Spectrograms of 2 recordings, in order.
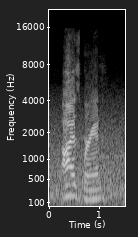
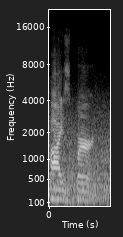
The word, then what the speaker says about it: Eburn: We were saying eyes brand and he goes, "No, it's eyes burn."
